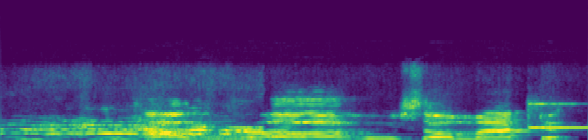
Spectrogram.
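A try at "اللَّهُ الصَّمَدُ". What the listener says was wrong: Ya, hus somad ditasdidkan. Hus somad. Allahus somad. Allahnya coba diayunkan. Allahus somad. Berarti kesalahan yang sering jadi berarti di situ, hati-hati ya. Allahus somad.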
